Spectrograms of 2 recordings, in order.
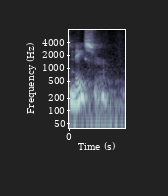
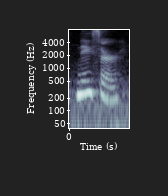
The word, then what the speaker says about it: Nasir: a sir and now you know how to pronounce nay sir nay sir nay sir she says it the same way so that's good for both of us you get it - from there it's probably about 20 people in the entire world who pronounce this name that way it's probably 20 people who say it right yes so thank you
